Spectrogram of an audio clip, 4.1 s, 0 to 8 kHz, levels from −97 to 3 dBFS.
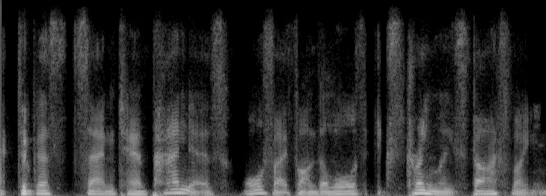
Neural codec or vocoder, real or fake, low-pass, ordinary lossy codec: codec, 24 kHz, 0.9 kbps, WavTokenizer, medium music audio release; fake; 7.2 kHz; Opus, 32 kbps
